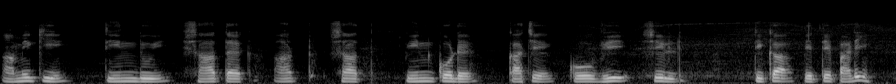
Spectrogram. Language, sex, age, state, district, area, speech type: Bengali, male, 18-30, West Bengal, Kolkata, urban, read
